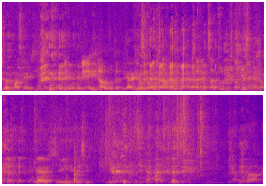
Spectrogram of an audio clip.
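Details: Adductor spasmodic dysphonia, a neurological voice disorder, in a patient reading a children's story aloud before treatment; the clinician says the recording shows typical features of the disorder.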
